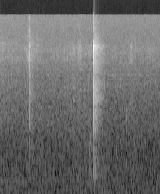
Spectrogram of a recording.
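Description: Two small clicks from hands working masking tape and a pair of scissors: a faint one, then a sharper, louder one about a second in.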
